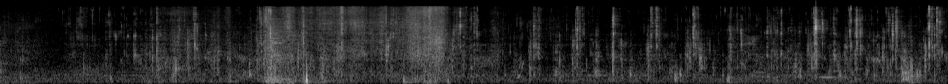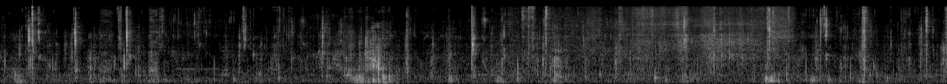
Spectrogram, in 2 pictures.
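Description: Close-miked eating sounds of two people eating saucy chicken curry and rice by hand: wet chewing, lip-smacking and biting, with many short smacks and clicks scattered throughout.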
